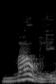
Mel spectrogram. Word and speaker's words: Mowgli: So you guys may have noticed that I pronounced Mowgli as Mowgli, but I read the thing that Rudyard Kipling himself wrote about how to pronounce the names.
